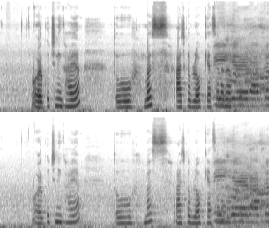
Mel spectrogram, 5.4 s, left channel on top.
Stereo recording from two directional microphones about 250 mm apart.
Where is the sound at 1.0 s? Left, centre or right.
Centre.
